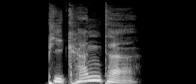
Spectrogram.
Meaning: inflection of pikant: 1. strong/mixed nominative masculine singular 2. strong genitive/dative feminine singular 3. strong genitive plural
- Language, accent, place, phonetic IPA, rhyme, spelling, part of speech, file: German, Germany, Berlin, [piˈkantɐ], -antɐ, pikanter, adjective, De-pikanter.ogg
